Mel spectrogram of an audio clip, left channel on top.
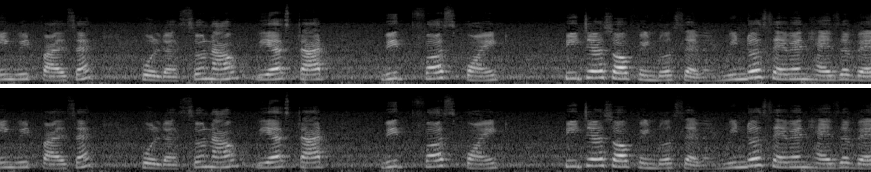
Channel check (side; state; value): right; quieter; 3.7 dB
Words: with files and folders. So now we are start with first point, features of Windows 7. Windows 7 has a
